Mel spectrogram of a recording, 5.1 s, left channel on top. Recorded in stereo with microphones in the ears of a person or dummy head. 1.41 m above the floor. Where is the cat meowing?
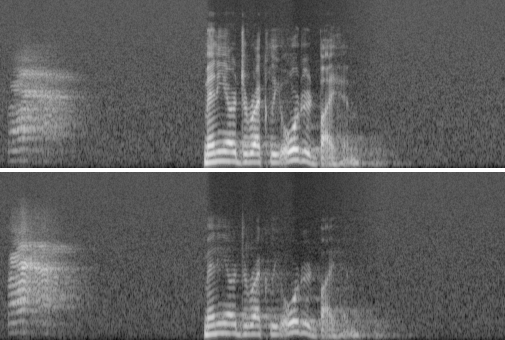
60° right (ahead or behind), 3.5 m.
